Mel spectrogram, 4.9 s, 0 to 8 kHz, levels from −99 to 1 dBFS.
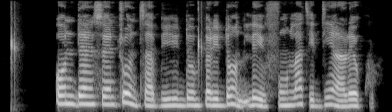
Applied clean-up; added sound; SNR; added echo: neural mask model RNNoise.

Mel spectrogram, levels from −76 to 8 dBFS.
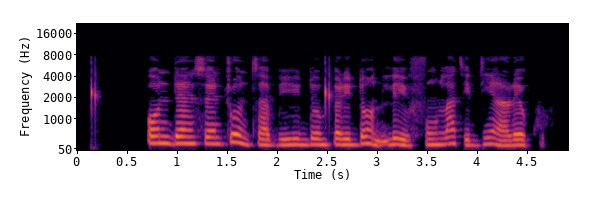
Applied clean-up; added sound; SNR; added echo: none; Finger snapping; 16 dB; none.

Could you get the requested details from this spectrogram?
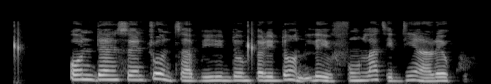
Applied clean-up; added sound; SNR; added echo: classical method log-MMSE.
